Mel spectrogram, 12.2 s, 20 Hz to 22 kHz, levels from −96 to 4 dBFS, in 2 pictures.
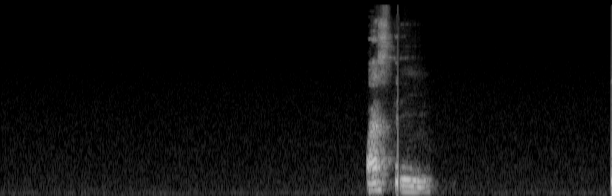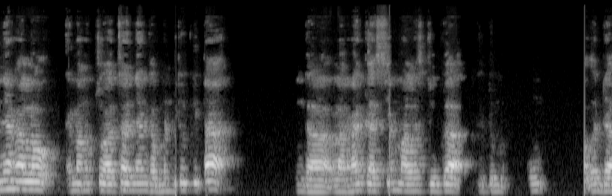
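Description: At 3.97, 6.11 (just before "kalau emang cuacanya enggak"), 7.87 (between that phrase and "kita enggak olahraga"), 10.01 (right after "kita enggak olahraga") and 11.96 s, brief glitches break into the speech. Each is damaged data in a compressed stream: corrupted bytes make the decoder misread a frame, lose sync and hunt for the next header.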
